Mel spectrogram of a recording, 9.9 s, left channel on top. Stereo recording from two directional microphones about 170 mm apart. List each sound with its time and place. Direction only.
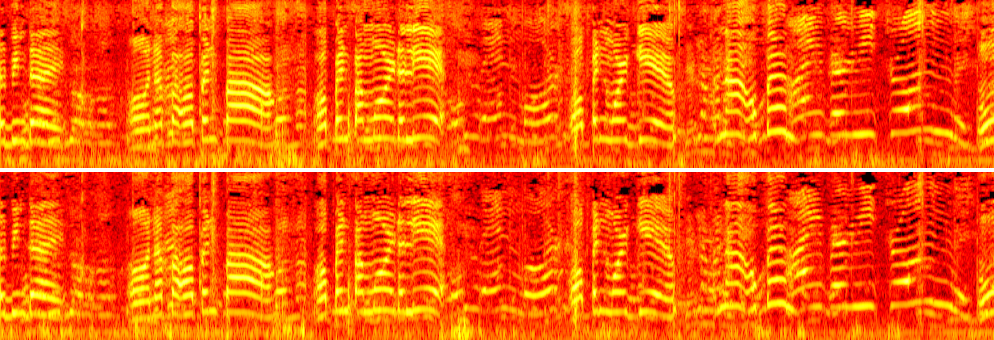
0.0 s a woman's voice: 20° right (ahead or behind)
1.3 s speech: 40° right (ahead or behind)
2.0 s speech: 15° right (ahead or behind)
5.7 s speech: 35° right (ahead or behind)
5.9 s a woman's voice: 15° right (ahead or behind)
